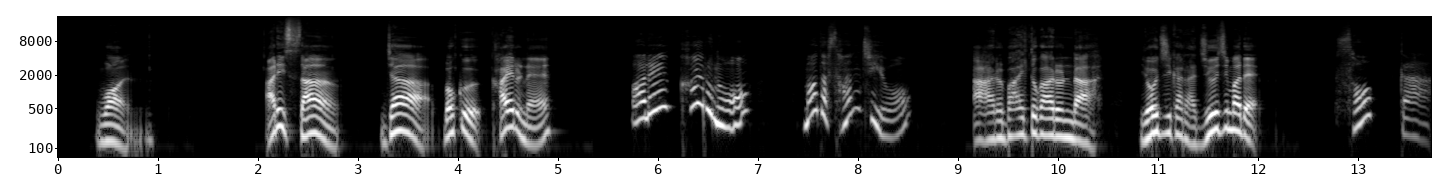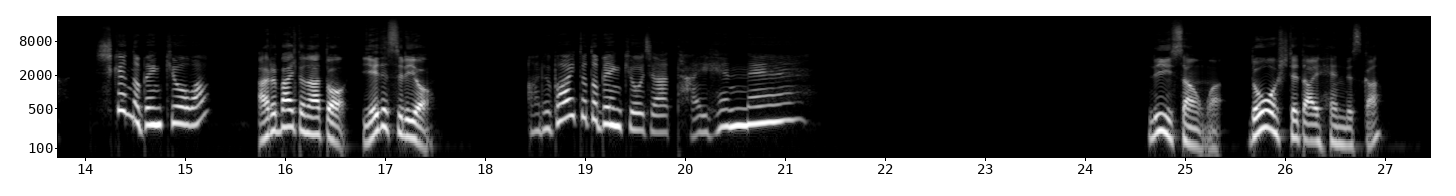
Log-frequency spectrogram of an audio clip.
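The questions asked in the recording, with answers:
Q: リーさんはどうして大変ですか?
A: アルバイトをしながら勉強するから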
